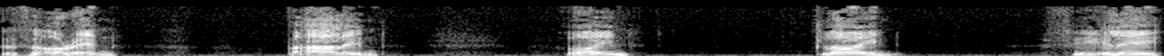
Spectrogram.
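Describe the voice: Vocal fry and a fairly bright tone mark this put-on character voice, delivered at a very slow pace with lively intonation. The sound is dry and close, with no echo. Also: man, high pitch for a man.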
